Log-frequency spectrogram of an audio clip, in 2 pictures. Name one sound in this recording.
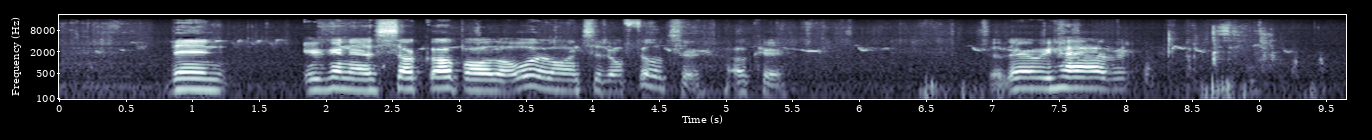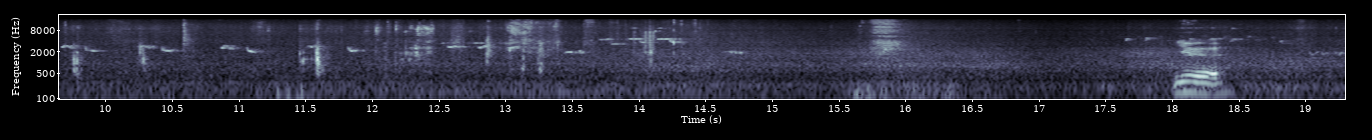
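A young man talks close by, calmly explaining.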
